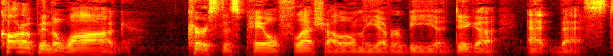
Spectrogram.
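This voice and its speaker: In a put-on character voice, a man talks at a fairly slow pace with a very deep, low pitch on a very clean recording with a silent background. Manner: growling, rough.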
